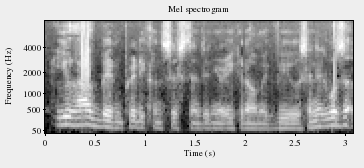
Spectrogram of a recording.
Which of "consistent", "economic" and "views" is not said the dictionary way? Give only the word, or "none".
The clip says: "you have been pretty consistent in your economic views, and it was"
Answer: none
